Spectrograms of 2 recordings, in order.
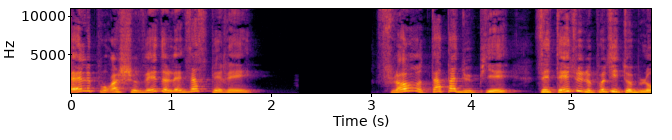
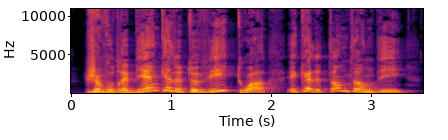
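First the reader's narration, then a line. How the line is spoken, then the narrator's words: Tearful exclamation. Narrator (French): s'écria Flore en se tamponnant les yeux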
